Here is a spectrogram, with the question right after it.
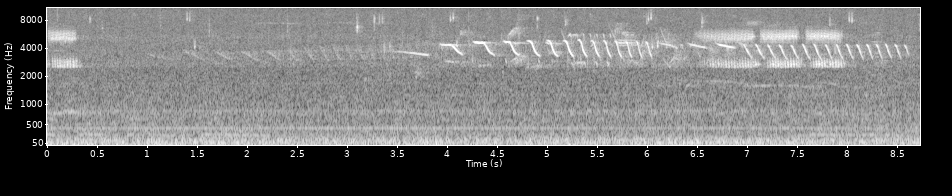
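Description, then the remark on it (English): A sparrow sings a rapid series of high, repeated chirps that run together into a steady trill, over a low hum and outdoor background noise. “So the sparrow is rather uncommon to this region.”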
